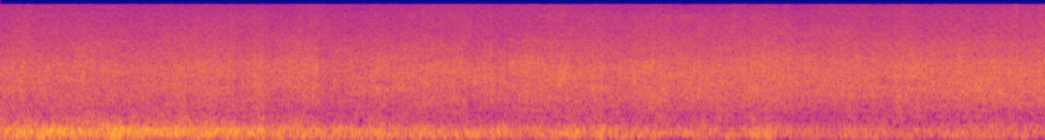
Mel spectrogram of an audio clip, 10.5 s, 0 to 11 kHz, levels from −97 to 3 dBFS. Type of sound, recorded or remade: remade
